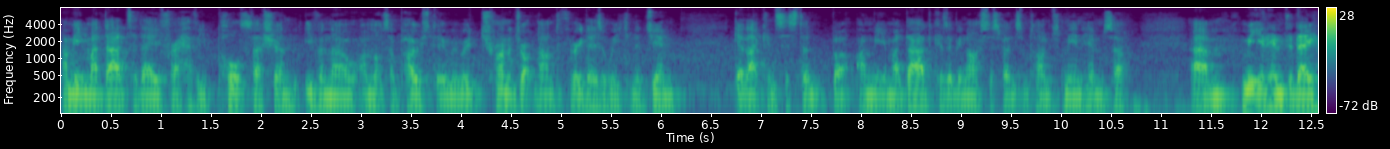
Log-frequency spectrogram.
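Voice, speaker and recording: A somewhat breathy, fairly low-pitched man with an English accent, fairly quick pace and monotone, flat intonation in audible room echo. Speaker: business co-founder vlogger. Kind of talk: casual vlog update.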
